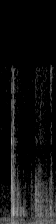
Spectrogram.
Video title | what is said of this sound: Kahit Sick ayaw Paawat ? Cleaning time ´Rats in our Stock Room 😱 | Pag kumakalog po yan, ibig sabihin yan, maganda talaga.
